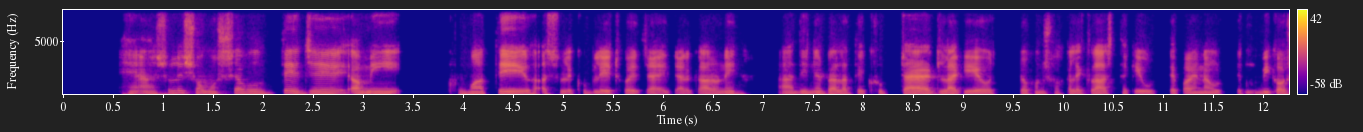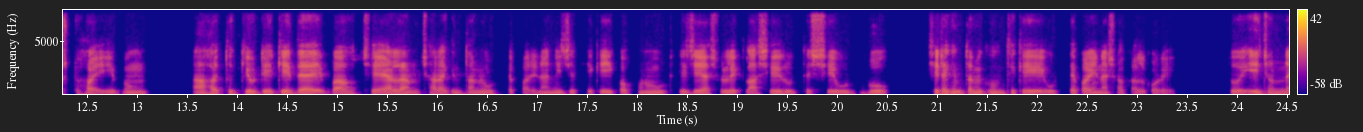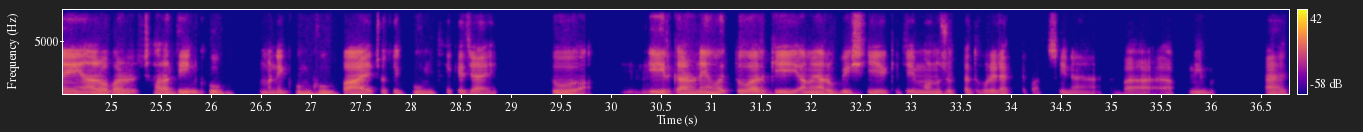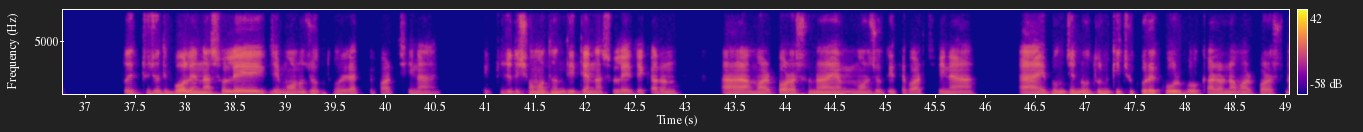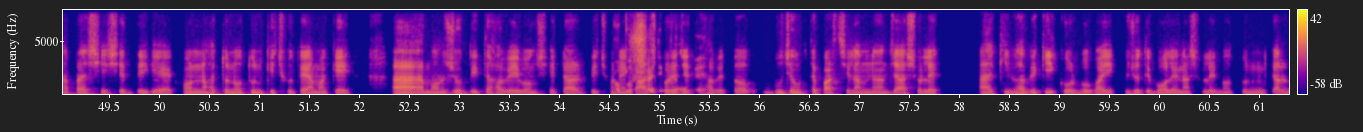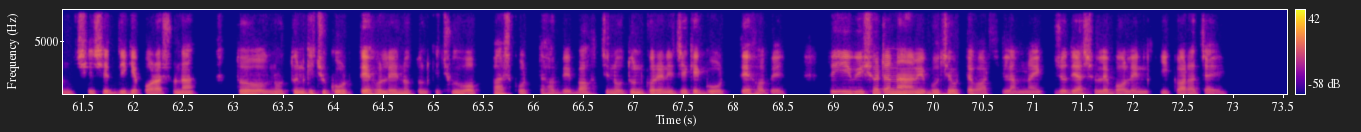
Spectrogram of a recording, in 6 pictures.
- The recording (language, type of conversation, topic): Bengali, advice, কাজের মধ্যে মনোযোগ ধরে রাখার নতুন অভ্যাস গড়তে চাই
- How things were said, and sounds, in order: other background noise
